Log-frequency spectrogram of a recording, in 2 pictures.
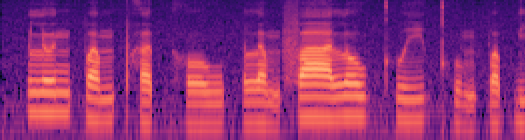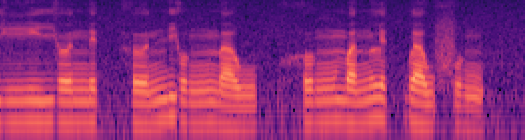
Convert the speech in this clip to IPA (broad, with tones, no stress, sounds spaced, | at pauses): l ɵ˥ n p ɐ˨˧ m pʰ ɐ˨ t̚ h o˨ w | l ɐ˨˩ m f aː˧ l o˧ w kʷʰ iː˨˧ kʷʰ ɐ˨˩ m p ɐ˨ p̚ j iː˨ j ɵ˨ n ɪ˨ k̚ h ɵ˨˥ n j ʊ˨˧ ŋ n̪ ɐ˨ w | h ʊ˨˧ ŋ m ɐ˨˥ n l ɪ˨˥ k̚ l ɐ˨˧ w f ʊ˨˩ ŋ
